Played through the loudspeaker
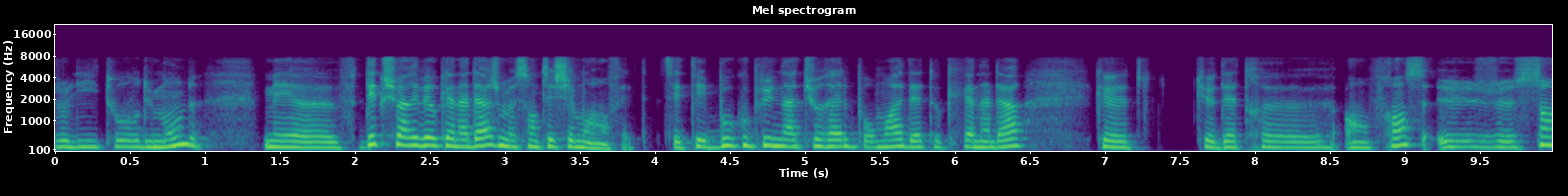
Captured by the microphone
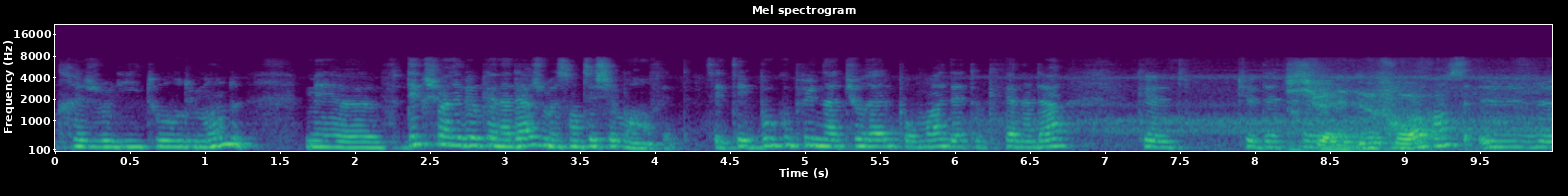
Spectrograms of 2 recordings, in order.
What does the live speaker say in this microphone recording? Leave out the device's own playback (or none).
J'y suis allé deux fois.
